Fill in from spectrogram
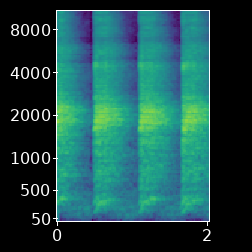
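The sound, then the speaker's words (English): Four loud, nasal duck quacks blown on a duck call, evenly spaced, each sharp at the start and trailing off slightly, with no talking. “If you was to take a quack and just do a quack.”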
